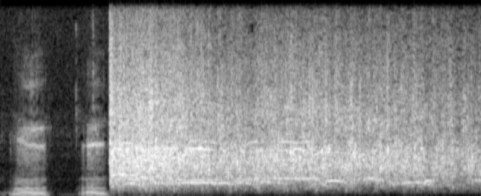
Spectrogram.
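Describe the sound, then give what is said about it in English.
A voice speaks briefly, then loud, dense applause breaks out suddenly and continues steadily for several seconds, sounding like a large crowd clapping. “I think everything that I do, people are applauding.”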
